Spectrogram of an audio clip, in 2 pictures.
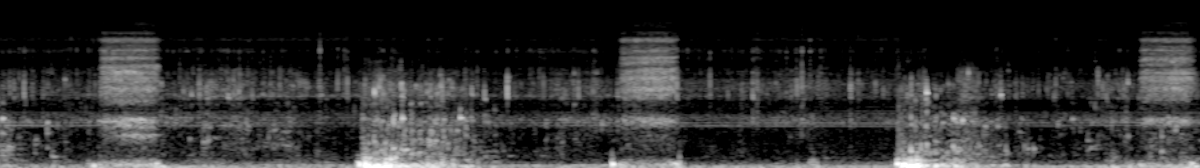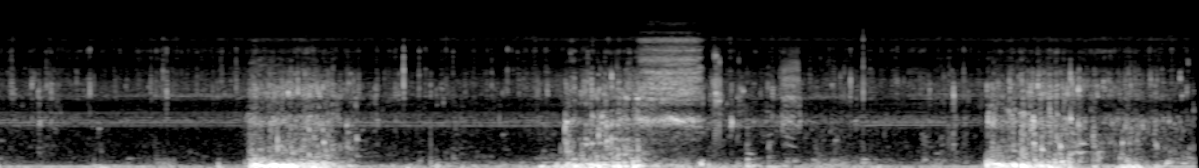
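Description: A diver breathing through a regulator underwater: a hissing inhalation alternates with a rumbling burst of exhaled bubbles, one breath about every five seconds.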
